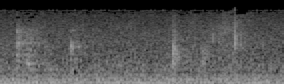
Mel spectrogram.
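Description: A few faint, light clicks from small objects being handled, over quiet room tone.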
